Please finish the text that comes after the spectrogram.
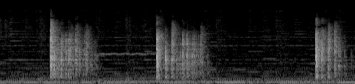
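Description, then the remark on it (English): Three separate bursts of dice clattering and rattling across a hard tabletop, each a quick tumble of clicks that settles within about half a second. Fairly loud, with no talking. A roll made with two bonus dice, coming up two 90s and a 20. “It's a good thing you gave me those bonus die, because I rolled two 90s and a 20.”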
